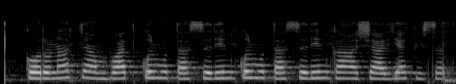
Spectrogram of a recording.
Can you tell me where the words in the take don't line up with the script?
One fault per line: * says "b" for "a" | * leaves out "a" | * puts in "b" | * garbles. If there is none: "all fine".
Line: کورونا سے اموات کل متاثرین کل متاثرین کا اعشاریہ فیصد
all fine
